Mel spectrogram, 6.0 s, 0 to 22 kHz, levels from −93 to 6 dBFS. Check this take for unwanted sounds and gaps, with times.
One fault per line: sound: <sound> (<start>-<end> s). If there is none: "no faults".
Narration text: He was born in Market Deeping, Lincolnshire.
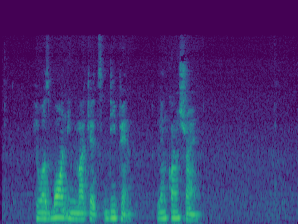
no faults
